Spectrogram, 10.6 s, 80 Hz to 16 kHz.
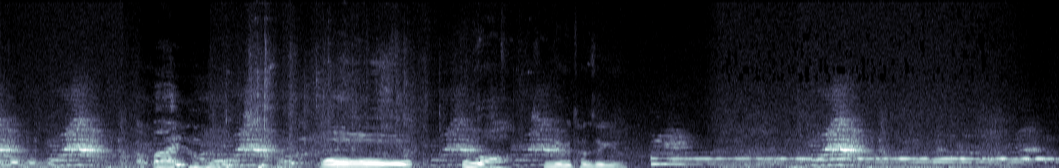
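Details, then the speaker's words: Newborn boy on his day of birth, weighing 3.1 kg, crying loudly: high-pitched wailing in short repeated bursts over room noise and soft music. "彼は本当に大声で泣いています。"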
